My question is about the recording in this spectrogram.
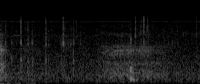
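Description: Faint handling of a plastic action figure, its arm being worked at the elbow joint, with a few light ticks and a soft breathy swell about a second in.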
